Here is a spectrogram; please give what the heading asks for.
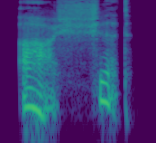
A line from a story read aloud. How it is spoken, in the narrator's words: Joey mutters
